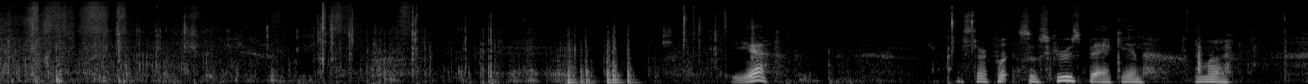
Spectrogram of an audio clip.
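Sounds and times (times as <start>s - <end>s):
rustling: 0.0s - 5.7s.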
